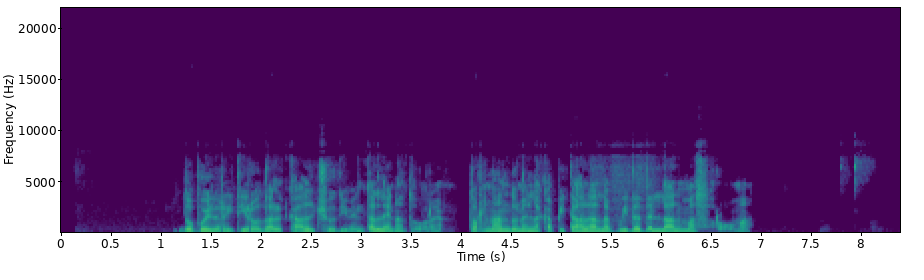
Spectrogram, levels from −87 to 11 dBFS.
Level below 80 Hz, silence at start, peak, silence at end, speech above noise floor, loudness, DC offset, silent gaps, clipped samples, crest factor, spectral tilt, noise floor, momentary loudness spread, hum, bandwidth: -62 dBFS; 1.15 s; -4 dBFS; 1.5 s; 57 dB; -25 LUFS; under 0.1%; none; under 0.1%; 22 dB; -5.5 dB/octave; -82 dBFS; 14 LU; none; 9 kHz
